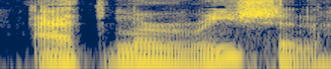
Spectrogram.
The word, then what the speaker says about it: admiration: 同时啊，同学们注意一下它的发音，从原来的 admire 变成了 admiration 哈、啊，重音发生了变化。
